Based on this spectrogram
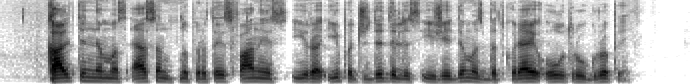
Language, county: Lithuanian, Alytus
